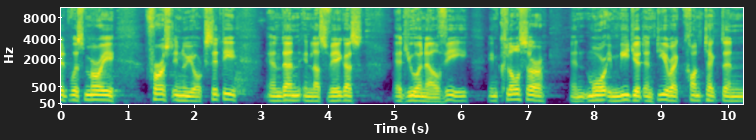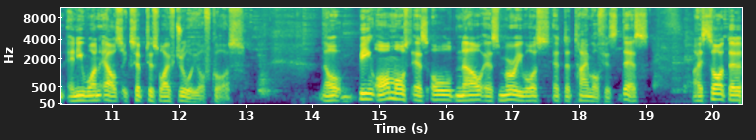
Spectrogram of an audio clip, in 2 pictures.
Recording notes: Keynote speech, Mises Institute 35th Anniversary Gala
